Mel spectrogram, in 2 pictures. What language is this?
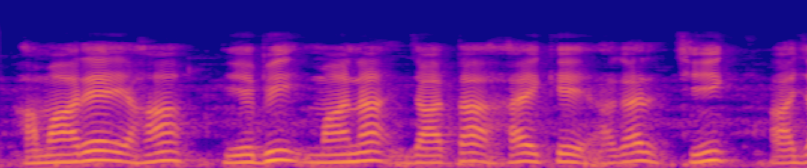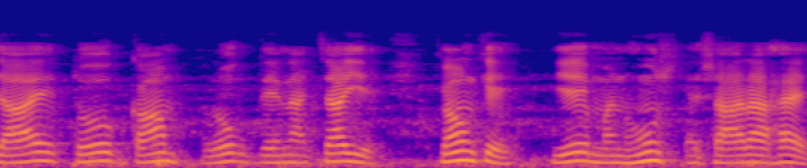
Urdu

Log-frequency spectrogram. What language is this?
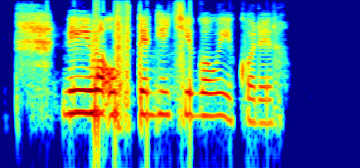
Kinyarwanda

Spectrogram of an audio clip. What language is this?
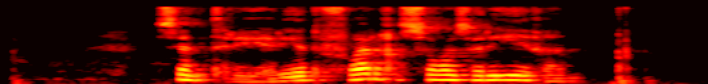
Western Frisian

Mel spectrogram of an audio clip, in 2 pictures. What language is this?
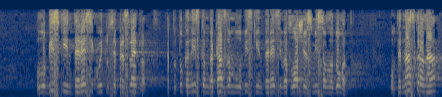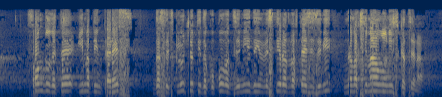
Bulgarian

